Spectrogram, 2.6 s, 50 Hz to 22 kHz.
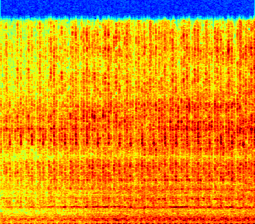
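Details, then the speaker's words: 2014 Ural Patrol 2WD sidecar boxer twin idling cold on a winter day, not warmed up, after one-turn start and EFI service: steady, even putter with no ticking or missed beats; healthy, smooth engine. "Idles super nice. It is pretty cold today. It's a winter New England day. And it isn't really warmed up."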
